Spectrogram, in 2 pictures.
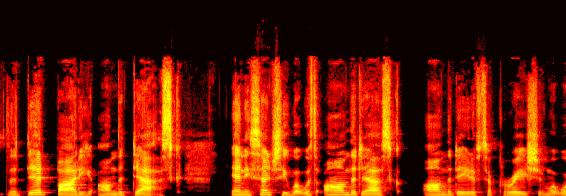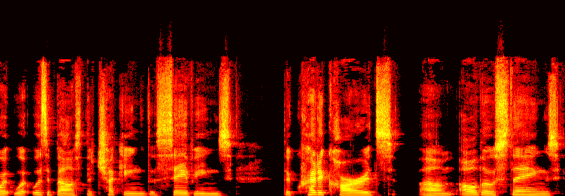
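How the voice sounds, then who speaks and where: Husky-voiced woman attorney explaining plainly. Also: mid-range voice, moderate pace. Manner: talkative, explains with everyday examples and asides. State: husky from allergies. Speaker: family law attorney, guest. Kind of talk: podcast interview, explaining law.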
